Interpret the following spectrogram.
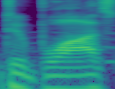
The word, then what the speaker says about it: Du Bois: You pronounce the S. It's not Dubois, Du Bois.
